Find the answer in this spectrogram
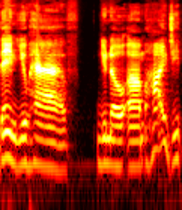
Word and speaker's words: Khegai: And then you have, you know, Khegai, the K is silent.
